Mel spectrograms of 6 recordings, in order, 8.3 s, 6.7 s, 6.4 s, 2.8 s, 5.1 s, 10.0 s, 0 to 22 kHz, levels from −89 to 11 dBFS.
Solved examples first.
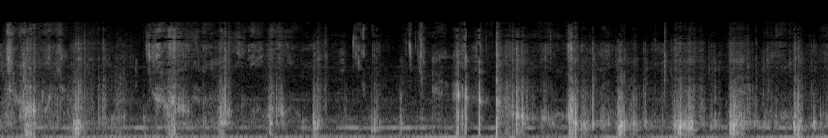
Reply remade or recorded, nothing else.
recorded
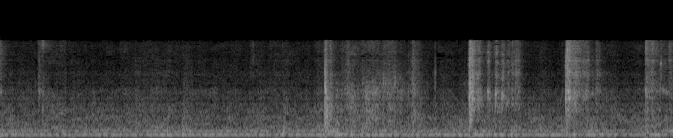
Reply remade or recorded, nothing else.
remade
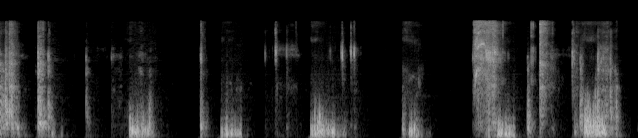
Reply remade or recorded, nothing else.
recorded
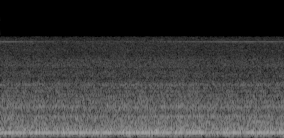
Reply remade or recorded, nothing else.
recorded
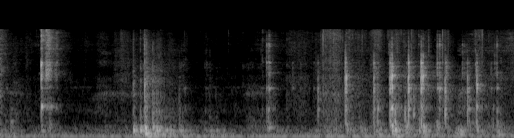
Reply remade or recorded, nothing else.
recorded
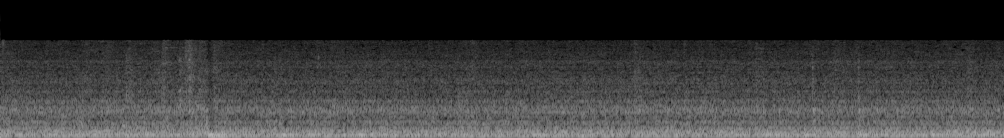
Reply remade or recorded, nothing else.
recorded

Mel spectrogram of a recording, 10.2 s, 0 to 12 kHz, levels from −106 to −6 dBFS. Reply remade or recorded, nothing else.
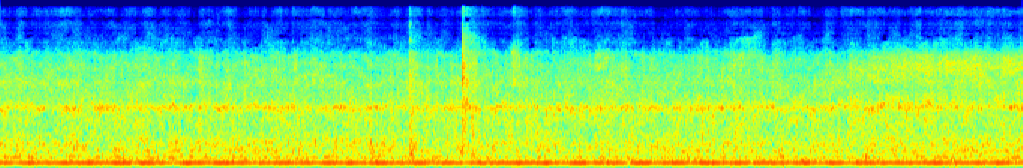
remade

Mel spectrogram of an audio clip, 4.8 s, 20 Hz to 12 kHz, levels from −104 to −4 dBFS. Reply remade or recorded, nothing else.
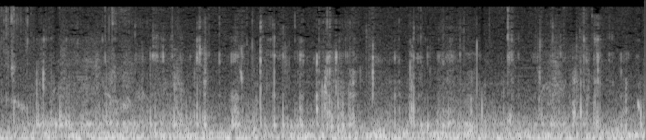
recorded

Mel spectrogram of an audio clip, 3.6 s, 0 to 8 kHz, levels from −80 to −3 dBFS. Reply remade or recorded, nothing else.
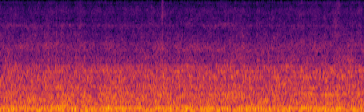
remade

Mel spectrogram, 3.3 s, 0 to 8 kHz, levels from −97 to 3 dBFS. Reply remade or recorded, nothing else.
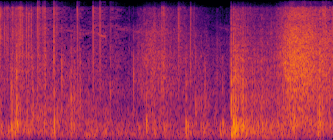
recorded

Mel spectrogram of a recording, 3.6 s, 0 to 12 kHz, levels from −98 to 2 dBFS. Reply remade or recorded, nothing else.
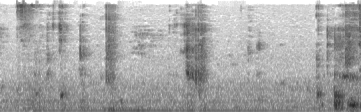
recorded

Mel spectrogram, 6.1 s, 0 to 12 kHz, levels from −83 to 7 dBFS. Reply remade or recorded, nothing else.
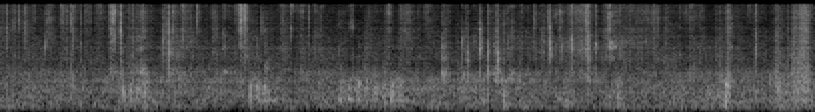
remade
